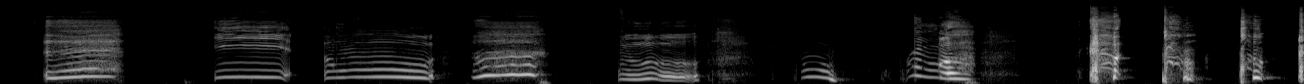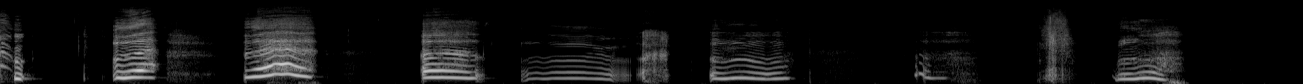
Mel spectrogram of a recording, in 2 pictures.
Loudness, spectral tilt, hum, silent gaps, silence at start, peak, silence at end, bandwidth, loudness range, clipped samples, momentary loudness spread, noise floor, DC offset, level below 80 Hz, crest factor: -24 LUFS; -3 dB/octave; none; none; 0.45 s; 0 dBFS; 1.25 s; 16 kHz; 14 LU; under 0.1%; 22 LU; -78 dBFS; under 0.1%; -62 dBFS; 26 dB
